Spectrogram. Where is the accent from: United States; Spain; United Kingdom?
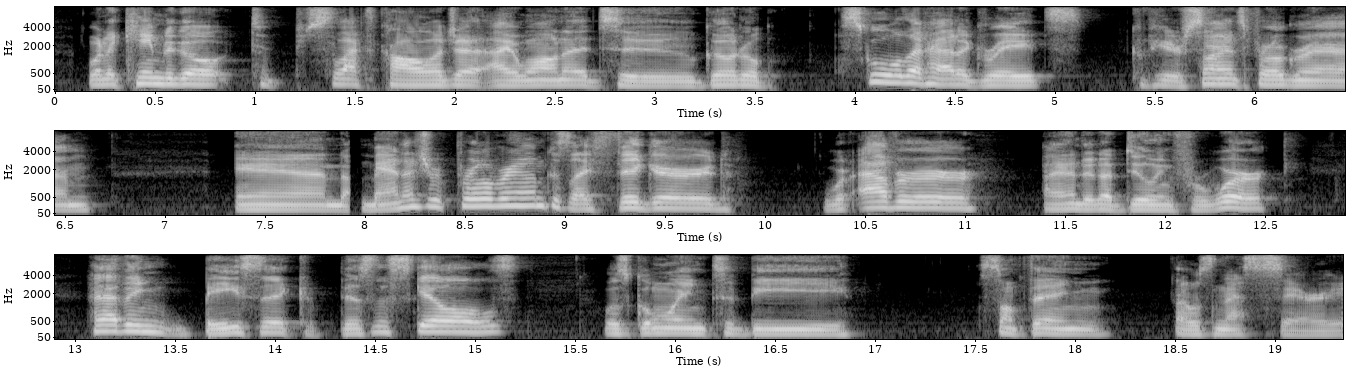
United States; Chicago, Illinois; now in Silicon Valley, United States; growing up in Chicago, Chicagoland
